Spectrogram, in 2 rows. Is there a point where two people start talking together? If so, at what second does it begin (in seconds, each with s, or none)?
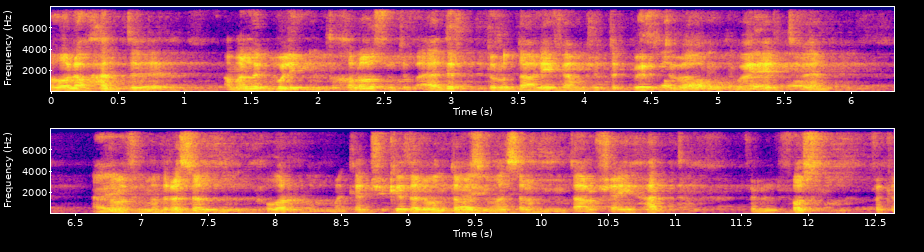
4.3 s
